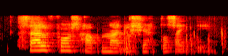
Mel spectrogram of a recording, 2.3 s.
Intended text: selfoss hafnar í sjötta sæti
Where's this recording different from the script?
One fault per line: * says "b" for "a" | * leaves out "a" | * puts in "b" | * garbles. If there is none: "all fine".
all fine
